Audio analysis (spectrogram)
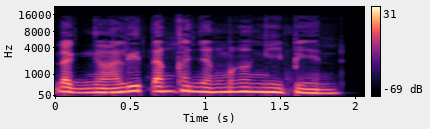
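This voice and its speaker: A woman's voice: low voice, moderate pace, a little mellow, no echo, studio quality. A woman narrator reading a scripted dramatic story.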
